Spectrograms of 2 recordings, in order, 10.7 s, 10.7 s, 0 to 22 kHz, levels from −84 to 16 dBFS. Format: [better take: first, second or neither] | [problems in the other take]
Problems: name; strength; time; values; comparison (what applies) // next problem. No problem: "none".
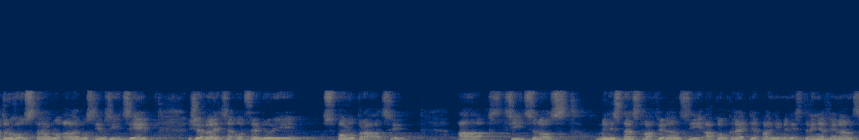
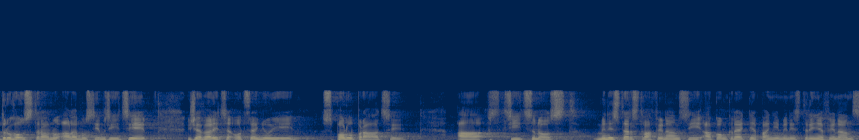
second | room echo; dies away in 0.2 s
